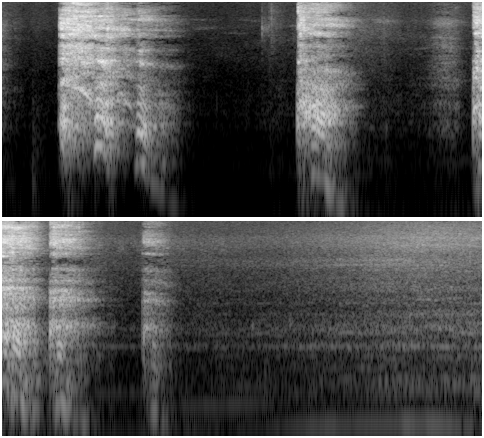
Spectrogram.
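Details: An adult coughing with a spring cold that is moving deeper into the throat and may reach the chest in a couple of days. About five harsh, throaty coughs, some in quick pairs; a common cold cough.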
